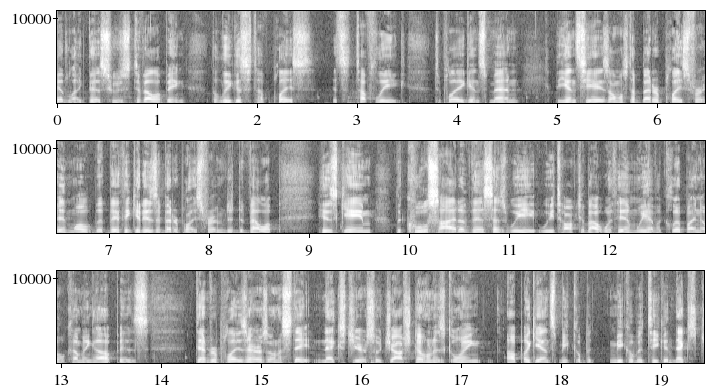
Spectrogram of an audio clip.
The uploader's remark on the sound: live from the Bell Center in Montreal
